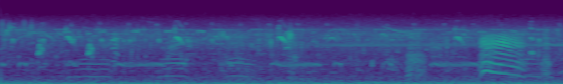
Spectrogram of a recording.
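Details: Hundreds of flamingos calling on a lake in a national park, Overberg region, South Africa, around sunrise. Short nasal honks repeat in a steady chatter, ending in a louder, ringing honk with a falling tail, over a background murmur.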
